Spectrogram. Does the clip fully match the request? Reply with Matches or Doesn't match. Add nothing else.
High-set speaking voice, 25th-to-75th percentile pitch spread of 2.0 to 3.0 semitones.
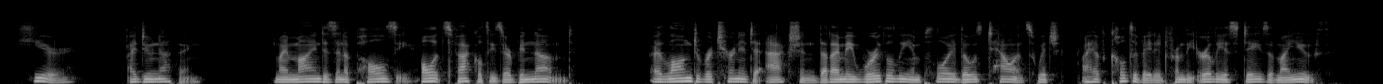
Doesn't match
